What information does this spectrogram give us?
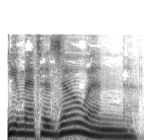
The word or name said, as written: eumetazoan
